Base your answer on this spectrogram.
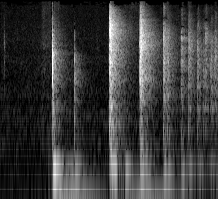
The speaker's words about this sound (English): That a floor dice? That one escaped, but the other one did not, which is good because it rolled very well.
